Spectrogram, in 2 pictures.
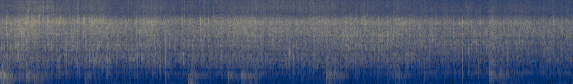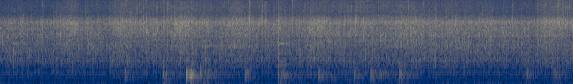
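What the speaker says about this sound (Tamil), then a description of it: "நல்லா வதக்கிடலாம்." Drumstick leaves (murungai keerai) sautéing in a pan, a continuous close sizzle with occasional stirring scrapes and taps, no voices.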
